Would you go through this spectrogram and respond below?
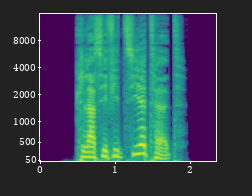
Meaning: inflection of klassifizieren: 1. second-person plural preterite 2. second-person plural subjunctive II
- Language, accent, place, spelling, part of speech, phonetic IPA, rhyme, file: German, Germany, Berlin, klassifiziertet, verb, [klasifiˈt͡siːɐ̯tət], -iːɐ̯tət, De-klassifiziertet.ogg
